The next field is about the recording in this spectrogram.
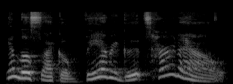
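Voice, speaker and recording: A woman's voice: high-pitched, wildly swooping pitch, normal speed, crowd noise. A woman playing a positive small-town aunt who organizes a Christmas show, in a script table read. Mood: encouraging.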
